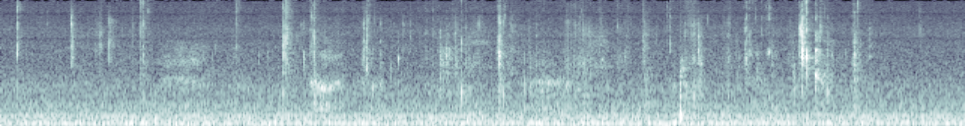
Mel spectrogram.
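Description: Faint chewing and biting of pizza crust, with a few soft crisp clicks scattered irregularly through it.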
